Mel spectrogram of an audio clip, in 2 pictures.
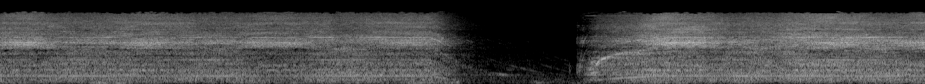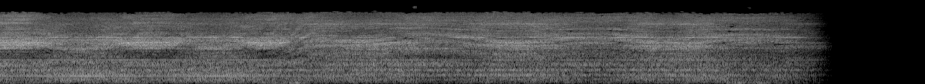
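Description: A leaf blower roars steadily, cutting out briefly and starting up again.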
